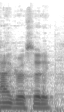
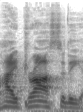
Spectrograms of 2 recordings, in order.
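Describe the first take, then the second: First: It is said as two words, hydro and city. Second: It is said as one word rhyming with atrocity.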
